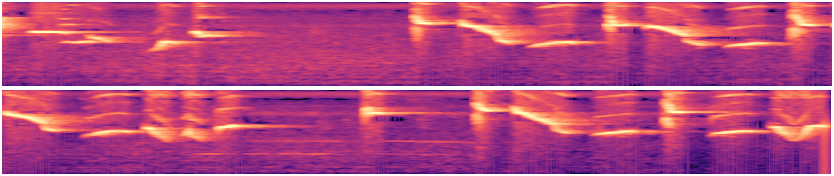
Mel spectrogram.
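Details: Oriental magpie-robin song for teaching other songbirds, with loud whistled phrases that drop sharply in pitch, delivered in a steady string after a quiet moment, mixed with short clicks.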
